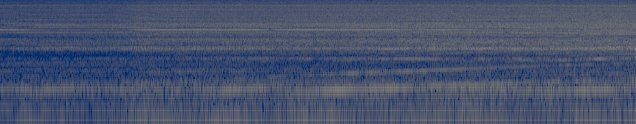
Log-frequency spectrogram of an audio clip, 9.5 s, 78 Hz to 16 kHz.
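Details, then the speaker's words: 3D-printed axial-flux BLDC motor on an Arduino controller, first test run: rising, gliding whine climbing with motor speed over a whirring hum; the tone is the speed controller switching and it works well. "you can hear the speed controller speed control is working good"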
